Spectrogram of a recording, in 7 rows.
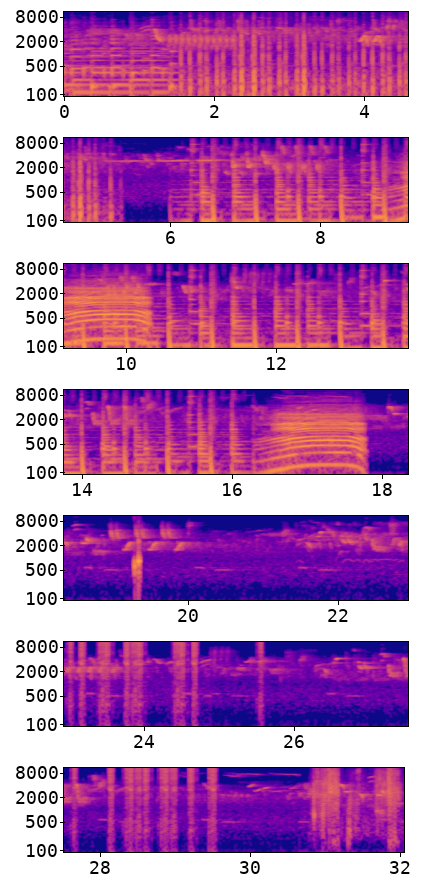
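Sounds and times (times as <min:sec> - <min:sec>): music: 0:00.0 - 0:01.6, 0:06.0 - 0:16.4
birds chirping: 0:00.0 - 0:32.0
cow mooing: 0:09.0 - 0:10.4, 0:16.3 - 0:17.8.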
